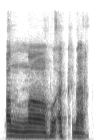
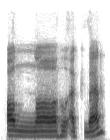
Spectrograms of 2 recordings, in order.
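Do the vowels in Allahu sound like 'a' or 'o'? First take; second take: a; o. First: The vowels are open, sounding like 'a'. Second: The vowels are rounded, sounding like 'o'. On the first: The speaker calls it right. "dengan A" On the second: The speaker calls it wrong.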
